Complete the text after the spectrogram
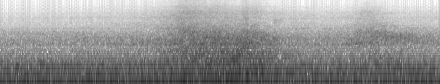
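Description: A large truck roars past in the opposite direction with a rushing whoosh.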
